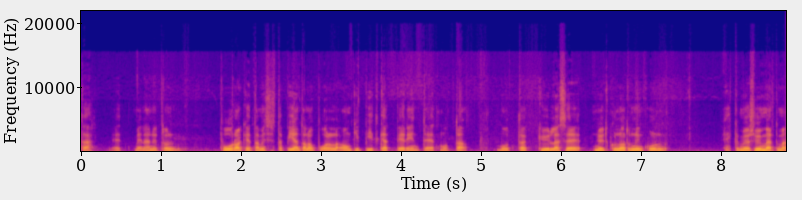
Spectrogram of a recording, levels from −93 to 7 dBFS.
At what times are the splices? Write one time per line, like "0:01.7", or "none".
0:05.1
0:06.3
0:06.8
